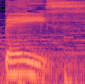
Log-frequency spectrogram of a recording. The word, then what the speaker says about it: Bass: Look, I get it. It looks like bass. And if this was a fishing game, it would be pronounced bass. Heck, if this was a Mega Man X game, it might even be pronounced bass, as all the Mavericks resemble different animals. But girl, have you never heard of music?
